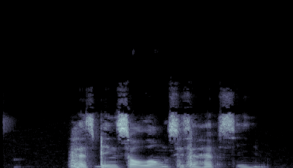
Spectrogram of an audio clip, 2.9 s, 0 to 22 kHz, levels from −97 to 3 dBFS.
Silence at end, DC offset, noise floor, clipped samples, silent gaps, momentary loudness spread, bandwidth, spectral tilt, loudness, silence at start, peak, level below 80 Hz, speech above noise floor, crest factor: 0.35 s; under 0.1%; -77 dBFS; under 0.1%; none; 11 LU; 11.5 kHz; -2 dB/octave; -27 LUFS; 0.7 s; -10 dBFS; -72 dBFS; 47 dB; 22 dB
